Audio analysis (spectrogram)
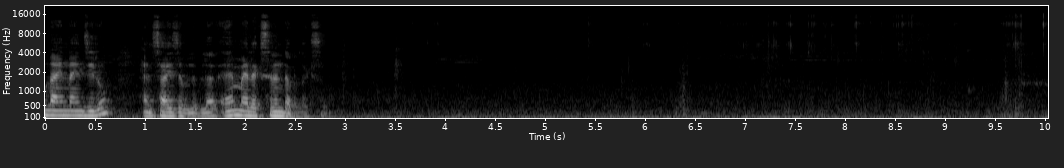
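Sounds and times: cloth rustling: 3.3 - 10.0.

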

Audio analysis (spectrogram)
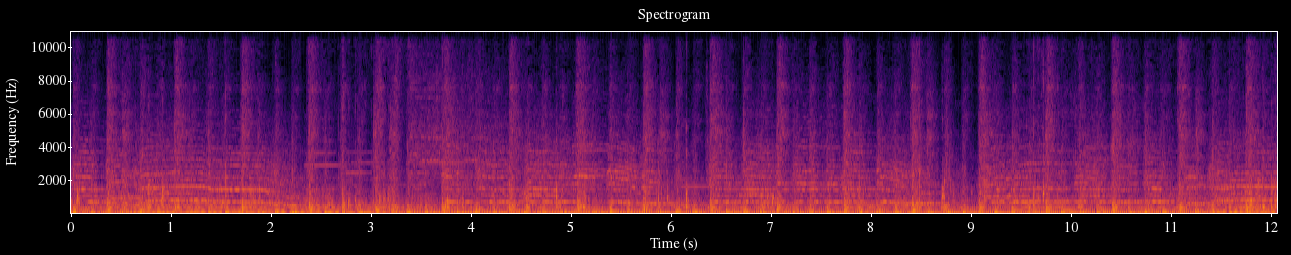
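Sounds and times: rock music: 0.0 - 12.0
skateboard on concrete: 0.0 - 12.0.

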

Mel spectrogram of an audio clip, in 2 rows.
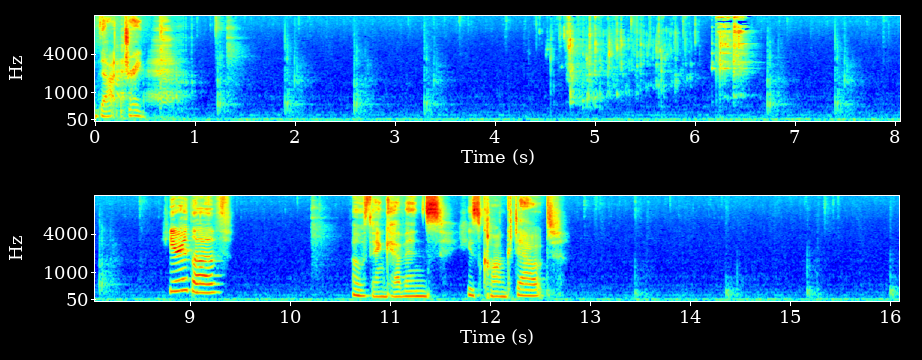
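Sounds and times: liquid pouring: 4.4 - 6.6
bright glass clink: 6.2 - 6.7
glassware clinks and knocks: 6.2 - 6.7.

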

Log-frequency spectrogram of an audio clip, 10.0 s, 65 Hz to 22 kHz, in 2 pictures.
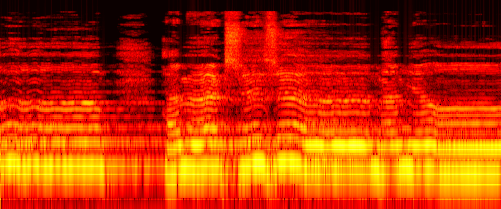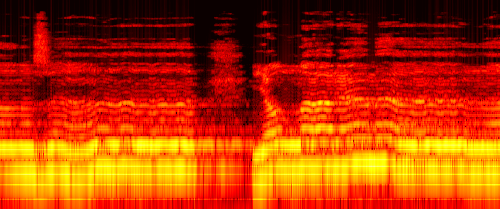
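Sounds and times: man singing a hymn: 0.0 - 10.0
singer breathing in: 1.1 - 1.6, 7.1 - 7.5.

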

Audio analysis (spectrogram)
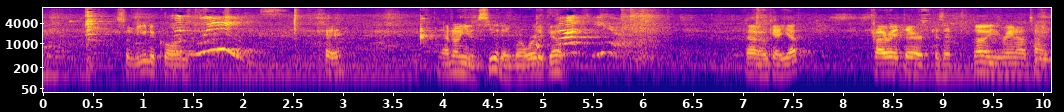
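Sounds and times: child speaking: 0.9 - 2.4, 4.9 - 6.3.

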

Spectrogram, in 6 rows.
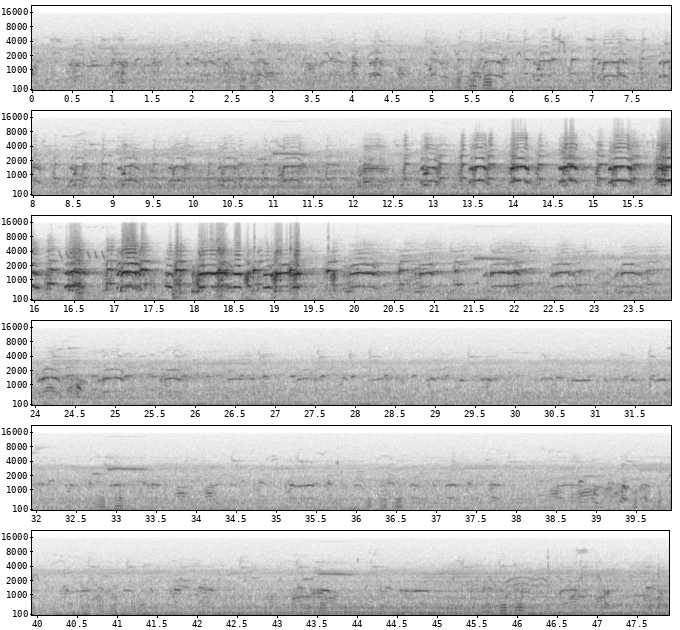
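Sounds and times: geese honking: 0.0 - 47.9.

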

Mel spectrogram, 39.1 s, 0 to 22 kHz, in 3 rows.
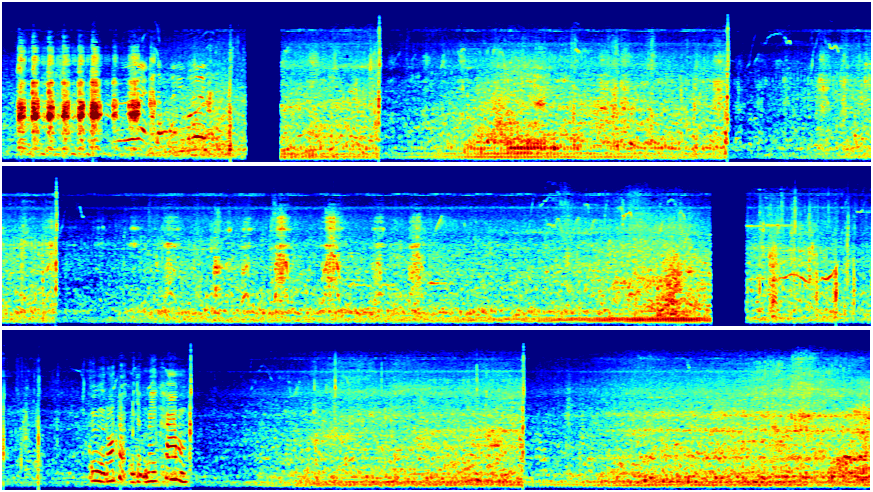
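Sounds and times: monkeys calling and screaming: 0.0 - 3.4, 4.2 - 23.6, 24.2 - 29.0, 34.9 - 39.0.

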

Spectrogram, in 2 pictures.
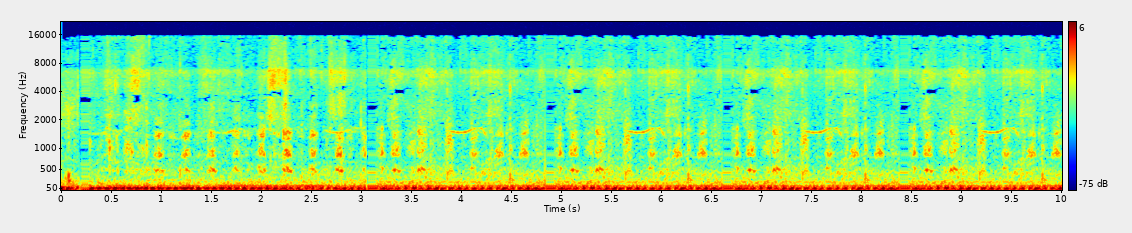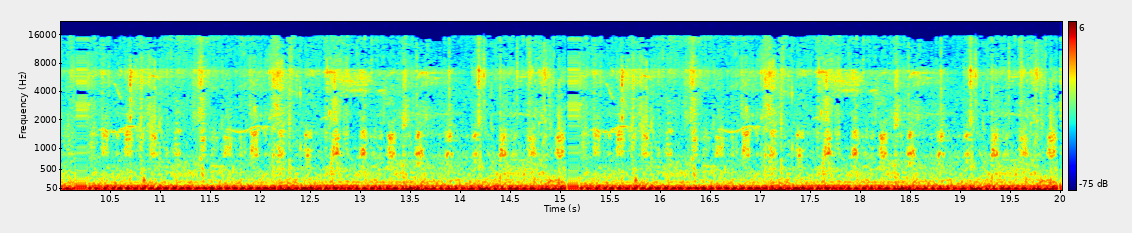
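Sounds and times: dog panting: 0.0 - 20.0.

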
